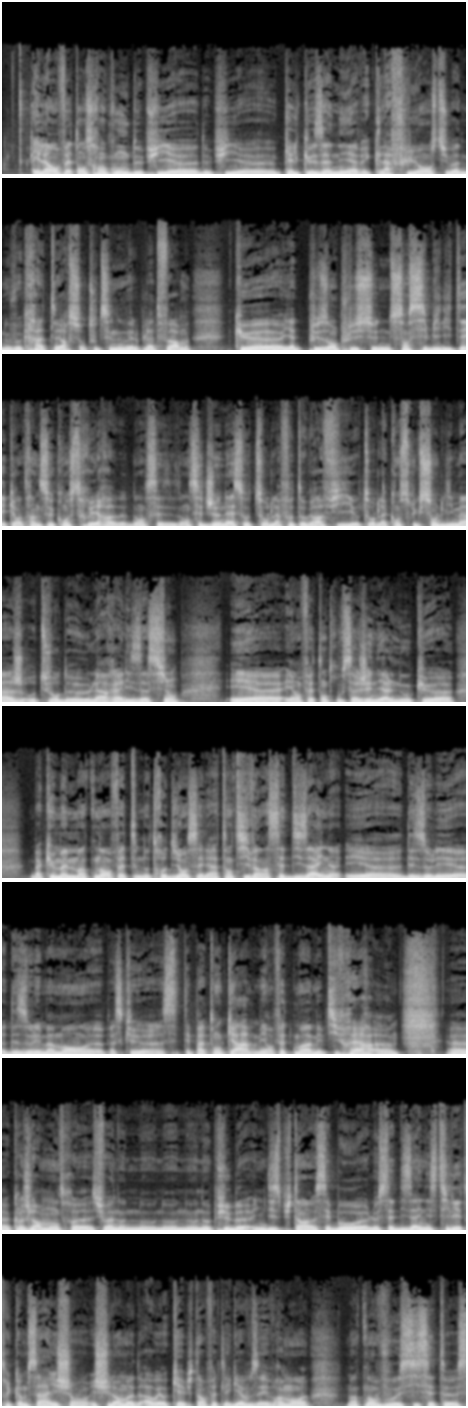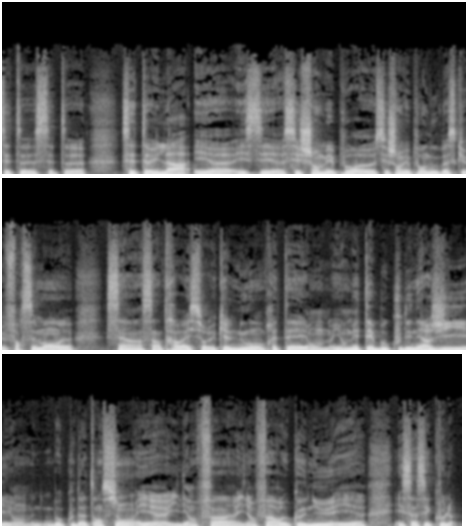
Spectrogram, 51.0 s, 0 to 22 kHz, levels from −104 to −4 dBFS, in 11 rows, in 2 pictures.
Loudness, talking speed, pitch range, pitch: -18 LUFS, 250 wpm, 100-125 Hz, 110 Hz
